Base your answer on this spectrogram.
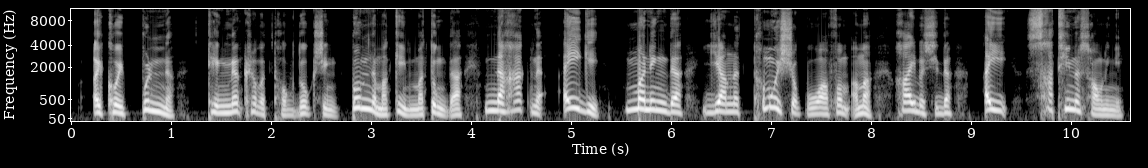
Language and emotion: Manipuri, angry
